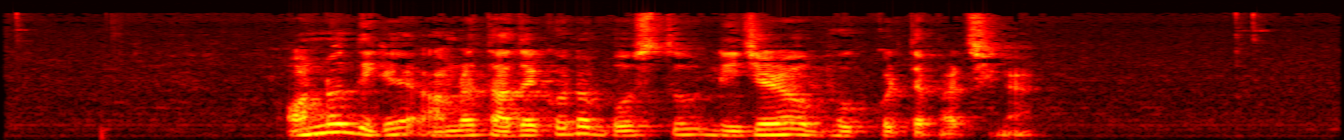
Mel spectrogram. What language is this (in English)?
Bangla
